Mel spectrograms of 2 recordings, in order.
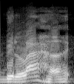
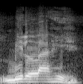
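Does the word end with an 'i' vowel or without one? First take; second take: without; with 'i'. First: The word ends on 'h' without a vowel. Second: The word ends with a final 'i' vowel. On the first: It does not form an oath. The speaker calls it wrong. "kalau dibaca billah itu tidak jadi sumpah" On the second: It forms an oath. The speaker calls it right. "harus bacaannya harus billahi"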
